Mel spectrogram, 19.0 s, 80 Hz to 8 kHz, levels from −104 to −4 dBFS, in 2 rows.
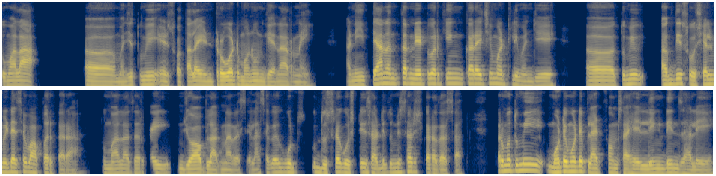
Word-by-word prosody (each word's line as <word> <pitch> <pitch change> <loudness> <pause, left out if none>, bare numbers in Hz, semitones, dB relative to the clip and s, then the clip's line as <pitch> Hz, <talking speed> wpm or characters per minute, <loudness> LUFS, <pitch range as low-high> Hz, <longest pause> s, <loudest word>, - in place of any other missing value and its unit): तुम्हाला 110 -1 +1 0.7
अ, - - -2 0.4
म्हणजे 95 +3 -4
तुम्ही 115 -4 -1
स्वतःला 100 +2 -1
इंट्रोवर्ट 110 +2 +4
म्हणून 105 -1 -1
घेणार 100 0 -2
नाही. 90 -2 -9 0.5
आणि 110 +3 -2
त्यानंतर 145 +1 +4
नेटवर्किंग 140 +1 +1
करायची 135 0 +3
म्हटली 130 -4 -2
म्हणजे 100 0 -4 0.5
अ, - - -4 0.4
तुम्ही 130 +2 +1 0.3
अगदी 125 +3 +2
सोशल 120 -1 +1
मीडियाचा 130 0 +1
वापर 115 -3 0
करा. 85 0 -6 0.4
तुम्हाला 110 +1 -4
जर 110 +1 -7
काही 110 0 -3 0.2
जॉब 105 -1 +3
लागणार 95 -1 -3
असेल 90 +1 -10
अशा 100 +3 -9
काही 120 +1 0 0.6
दुसऱ्या 115 +3 +1
गोट - - -3
गोष्टीसाठी 115 -1 -1
तुम्ही 120 0 -2
सर्च 130 0 -1
करत 105 -3 -1
असाल, 85 -1 -4 0.5
तर 150 - +5
मग 160 0 +2
तुम्ही 170 -1 +3
मोठे-मोठे 145 +3 +7
प्लॅटफॉर्म्स 115 -1 -1
आहे 105 -1 +1
LinkedIn 110 +2 0
झाले, 95 -2 -3
110 Hz, 140 wpm, -24 LUFS, 105-130 Hz, 0.7 s, मोठे-मोठे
